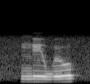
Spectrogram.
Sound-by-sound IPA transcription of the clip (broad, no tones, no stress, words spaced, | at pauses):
ŋewɵo̯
